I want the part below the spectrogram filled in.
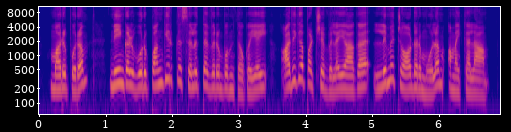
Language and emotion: Tamil, neutral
